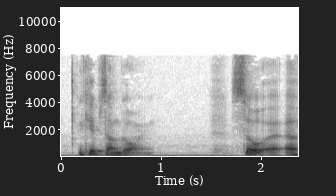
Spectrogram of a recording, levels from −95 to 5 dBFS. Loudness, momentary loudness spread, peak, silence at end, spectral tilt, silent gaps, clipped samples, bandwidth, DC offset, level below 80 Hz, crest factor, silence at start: -21 LUFS; 13 LU; -4 dBFS; 0 s; -6.5 dB/octave; none; under 0.1%; 7.8 kHz; under 0.1%; -40 dBFS; 18 dB; 0 s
